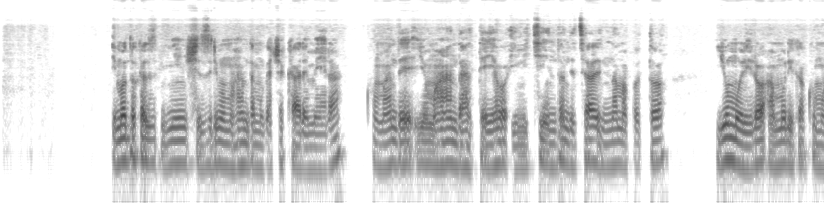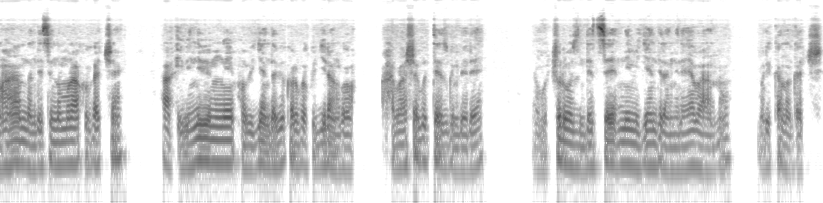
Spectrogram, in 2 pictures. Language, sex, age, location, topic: Kinyarwanda, male, 25-35, Kigali, government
